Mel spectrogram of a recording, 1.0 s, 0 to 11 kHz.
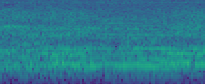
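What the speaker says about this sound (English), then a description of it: "plenty of cheers from the Saints crowd there" Saints crowd at a St Helens versus Widnes rugby league match, 1989, a dense sustained roar of many voices in a stadium, loud and continuous over the short span.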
